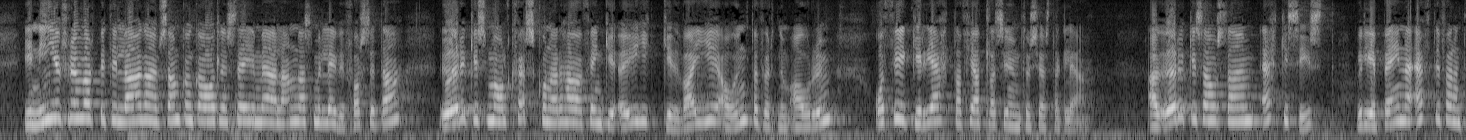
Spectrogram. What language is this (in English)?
Icelandic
